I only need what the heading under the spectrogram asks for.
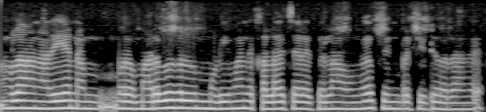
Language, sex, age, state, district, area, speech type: Tamil, female, 30-45, Tamil Nadu, Namakkal, rural, spontaneous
